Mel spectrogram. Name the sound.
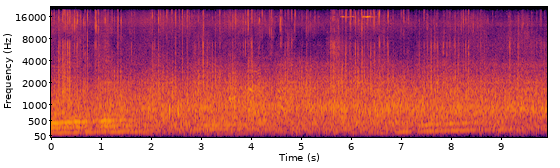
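truck driving past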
